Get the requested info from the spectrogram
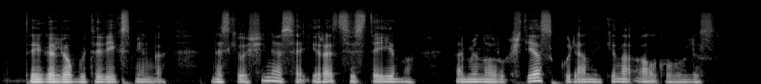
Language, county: Lithuanian, Telšiai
